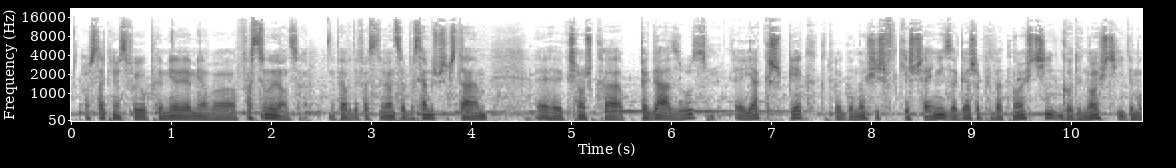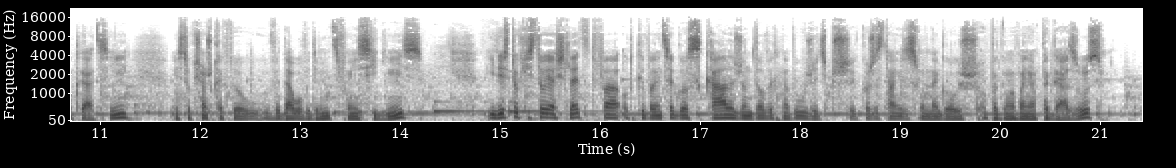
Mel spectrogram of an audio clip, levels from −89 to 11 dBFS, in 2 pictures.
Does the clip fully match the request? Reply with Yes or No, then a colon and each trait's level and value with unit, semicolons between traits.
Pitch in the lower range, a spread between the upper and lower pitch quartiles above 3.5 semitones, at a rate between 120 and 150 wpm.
Yes: low, 105 Hz; average, 4.5 semitones; average, 135 wpm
